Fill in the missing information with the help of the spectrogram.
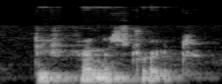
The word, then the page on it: defenestrate: British English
